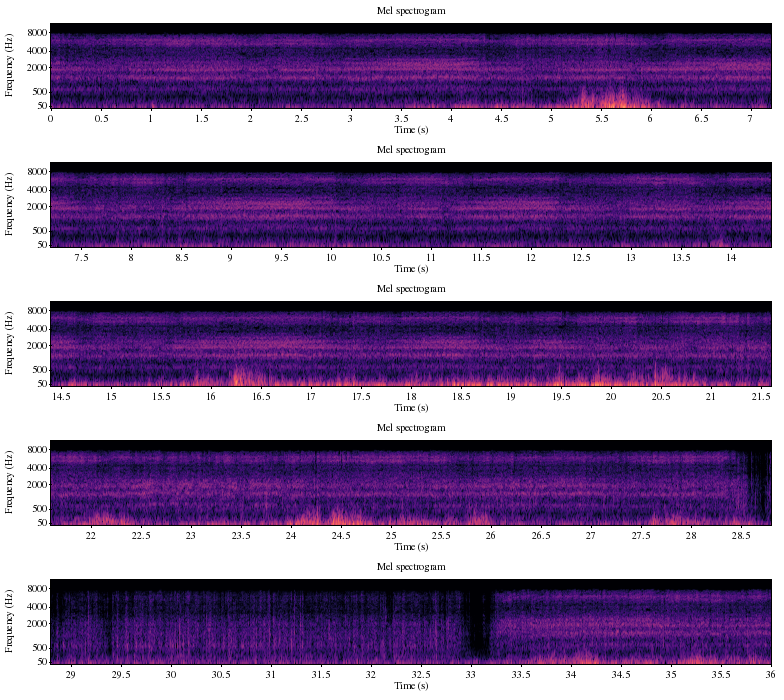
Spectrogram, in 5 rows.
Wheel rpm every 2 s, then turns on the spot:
160, 160, 160, 160, 160, 160, 160, 160, 160, 160, 160, 160, 160, 160, 70, 30, 60, 160.
28-32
